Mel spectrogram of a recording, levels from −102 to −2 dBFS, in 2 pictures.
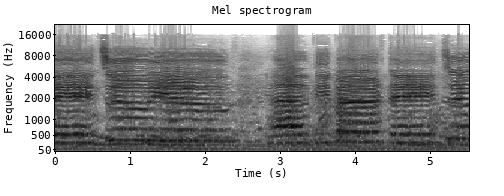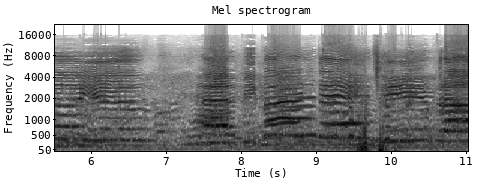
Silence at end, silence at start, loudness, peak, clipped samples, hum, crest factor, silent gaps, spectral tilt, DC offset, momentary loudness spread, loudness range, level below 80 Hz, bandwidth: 0 s; 0 s; -8 LUFS; 0 dBFS; 1%; none; 10 dB; none; -2.5 dB/octave; under 0.1%; 13 LU; 3 LU; -26 dBFS; over 20 kHz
